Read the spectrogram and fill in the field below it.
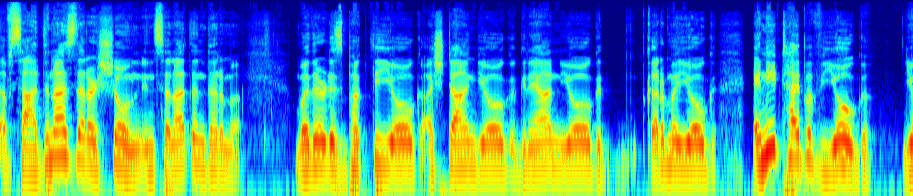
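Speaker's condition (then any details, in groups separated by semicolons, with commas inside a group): No condition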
